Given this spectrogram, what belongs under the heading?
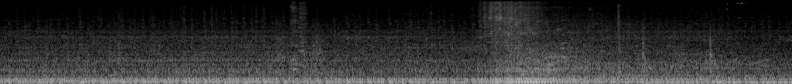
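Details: High-mileage Chevy Silverado 6.0 V8 running with four-wheel drive engaged: a steady, even low rumble with no knocks or rough misses, sounding healthy.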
